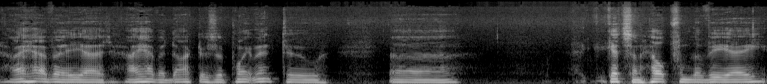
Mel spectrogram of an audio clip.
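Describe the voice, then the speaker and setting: With an American accent, a man speaks at a fairly slow pace and fairly low pitch, leaving long, frequent pauses. His intonation is monotone and flat, and there is noticeable background noise. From New Jersey. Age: 90s. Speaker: war veteran. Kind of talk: oral history interview. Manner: halting, with many fillers.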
